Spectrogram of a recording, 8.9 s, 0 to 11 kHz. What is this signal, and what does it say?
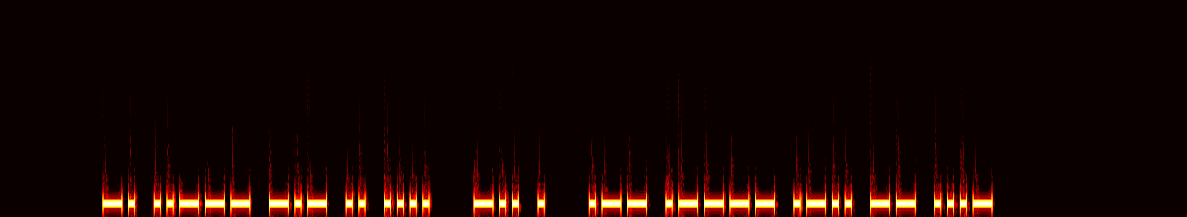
Morse code, heard as a keyed tone, about 25 wpm, 700 Hz. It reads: N2KIH DE W1LMV
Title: USA Callsign DE Callsign - 5 Characters - 25wpm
